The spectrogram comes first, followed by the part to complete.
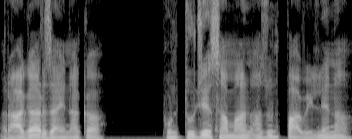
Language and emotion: Goan Konkani, sad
